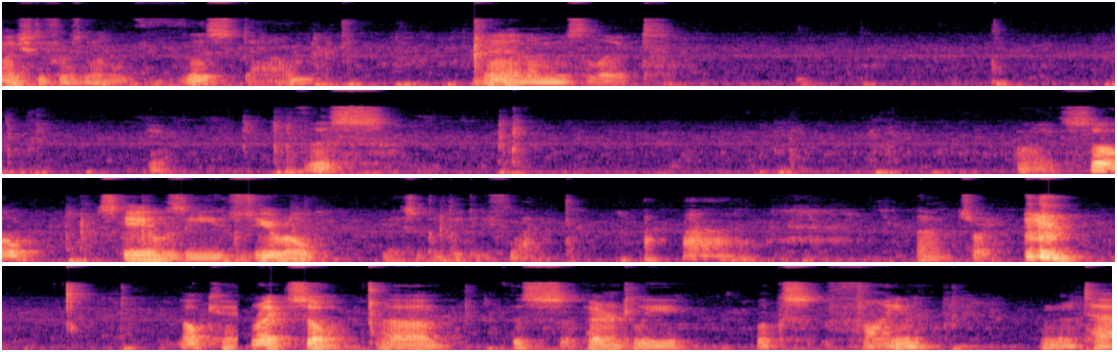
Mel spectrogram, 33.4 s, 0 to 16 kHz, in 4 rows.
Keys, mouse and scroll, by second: 2.0 click, 2.4 a, 3.3 ctrl+Tab, 8.4 ctrl+Tab, 10.4 b, 12.0 e, 14.8 g, 17.2 s, 20.0 g, 22.8-24.6 middle drag, 23.5 a, 25.4-26.8 middle drag, 28.6 middle click, 31.8 Tab.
